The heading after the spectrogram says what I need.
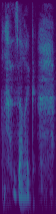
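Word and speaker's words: gezellig: Dutch word is kelig spelled with a G which is kind of pronounced like an h and kelig kelic and uh it seems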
